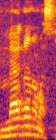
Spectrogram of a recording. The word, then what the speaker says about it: magnanimous: मैग्नानमस, ये भी वर्ड बहुत इंपॉर्टेंट है, स्पेलिंग बोल देते हैं, MAGNANIMOUS, मैग्नानिमस, MAGNANIMOUS, मैग्नानिमस मतलब होता है काइंड, जेनरस एंड फॉरगिविंग।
